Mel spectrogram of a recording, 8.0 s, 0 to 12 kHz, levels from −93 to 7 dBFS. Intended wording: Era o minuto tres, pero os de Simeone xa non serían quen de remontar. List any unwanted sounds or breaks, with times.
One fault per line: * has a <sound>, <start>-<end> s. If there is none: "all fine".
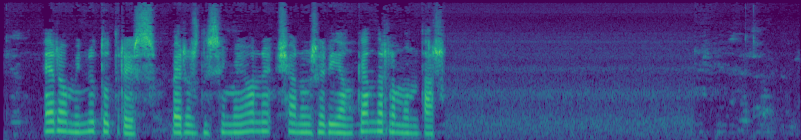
all fine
